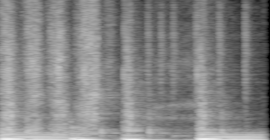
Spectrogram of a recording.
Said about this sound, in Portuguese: você vai vir com a lixa e aparar o que a serra deixou errado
